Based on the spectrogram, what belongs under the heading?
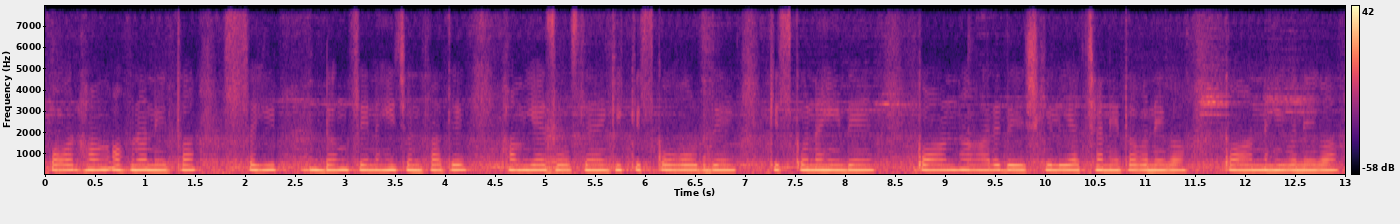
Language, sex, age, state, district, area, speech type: Urdu, female, 18-30, Uttar Pradesh, Gautam Buddha Nagar, rural, spontaneous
